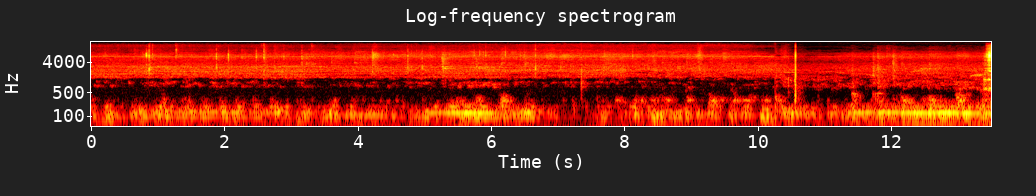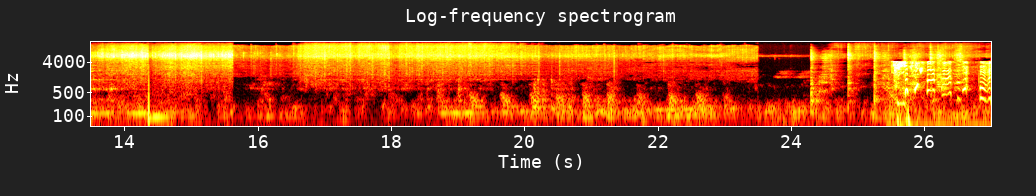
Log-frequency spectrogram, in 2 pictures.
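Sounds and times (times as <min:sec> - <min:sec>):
garlic sizzling in a hot wok: 0:00.0 - 0:27.0
spatula scraping a wok: 0:05.0 - 0:06.7, 0:12.3 - 0:23.5, 0:24.3 - 0:27.0.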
